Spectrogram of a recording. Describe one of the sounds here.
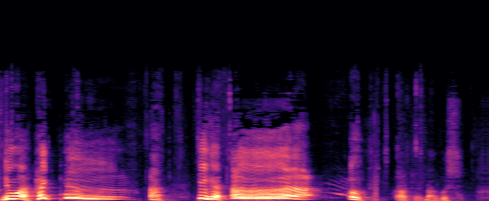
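An elderly man cries out loudly in pain, close by.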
